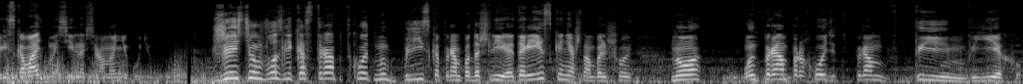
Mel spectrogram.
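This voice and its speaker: Over noticeable background noise, a man with a high pitch talks at a moderate pace, his intonation lively and his loudness swinging widely. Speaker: YouTube vlogger. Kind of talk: casual vlog commentary.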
